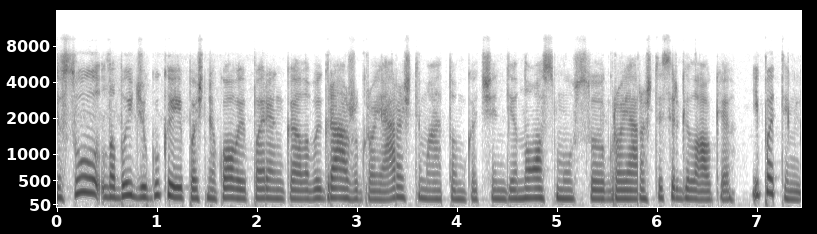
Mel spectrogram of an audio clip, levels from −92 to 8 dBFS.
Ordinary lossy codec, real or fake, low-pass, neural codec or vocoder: Opus, 16 kbps; real; 7.2 kHz; none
